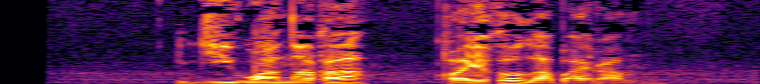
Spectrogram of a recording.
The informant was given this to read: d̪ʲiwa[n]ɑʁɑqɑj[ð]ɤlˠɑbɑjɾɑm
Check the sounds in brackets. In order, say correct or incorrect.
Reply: correct, incorrect: ʁ

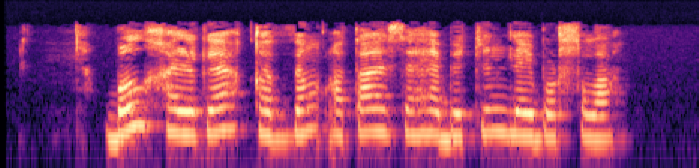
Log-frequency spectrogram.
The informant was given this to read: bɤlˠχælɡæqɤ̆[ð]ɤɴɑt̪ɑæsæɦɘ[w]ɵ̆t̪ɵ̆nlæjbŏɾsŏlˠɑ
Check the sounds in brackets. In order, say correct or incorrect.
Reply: incorrect: ðː, incorrect: b

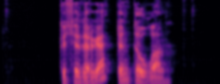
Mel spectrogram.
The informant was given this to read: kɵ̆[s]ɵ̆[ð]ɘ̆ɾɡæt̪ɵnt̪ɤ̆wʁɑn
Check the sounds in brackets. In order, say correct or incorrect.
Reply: correct, correct

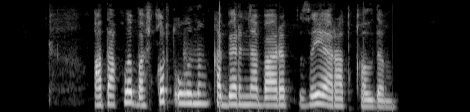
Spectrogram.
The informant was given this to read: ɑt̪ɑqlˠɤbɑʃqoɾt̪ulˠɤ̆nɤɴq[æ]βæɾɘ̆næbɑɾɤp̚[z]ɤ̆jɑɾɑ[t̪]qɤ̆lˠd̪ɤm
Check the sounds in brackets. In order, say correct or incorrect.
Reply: correct, correct, correct

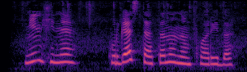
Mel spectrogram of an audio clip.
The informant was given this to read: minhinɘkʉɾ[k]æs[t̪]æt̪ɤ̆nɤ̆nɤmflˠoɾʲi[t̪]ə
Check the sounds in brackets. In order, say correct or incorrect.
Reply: incorrect: ɡ, correct, incorrect: d̪

